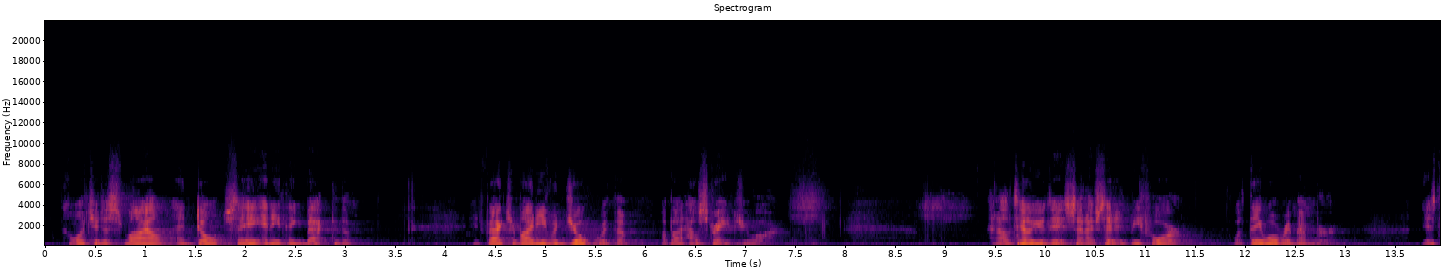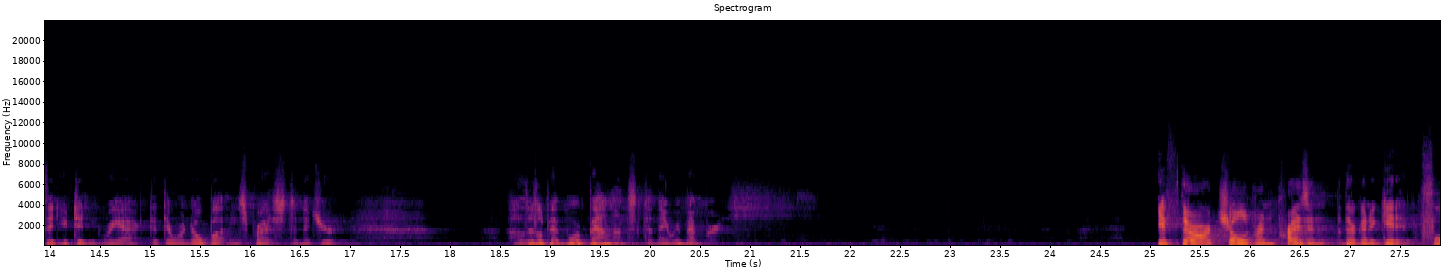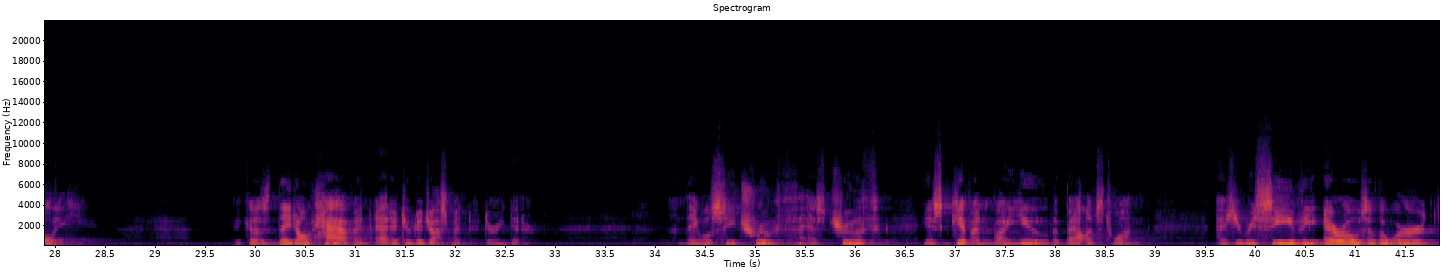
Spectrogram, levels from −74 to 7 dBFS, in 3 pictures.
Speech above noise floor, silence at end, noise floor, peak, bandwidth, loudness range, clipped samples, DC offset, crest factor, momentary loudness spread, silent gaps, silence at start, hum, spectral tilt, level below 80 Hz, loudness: 31 dB; 0 s; -63 dBFS; -6 dBFS; 10.5 kHz; 10 LU; under 0.1%; under 0.1%; 28 dB; 20 LU; none; 0.2 s; none; -5.5 dB/octave; -68 dBFS; -32 LUFS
